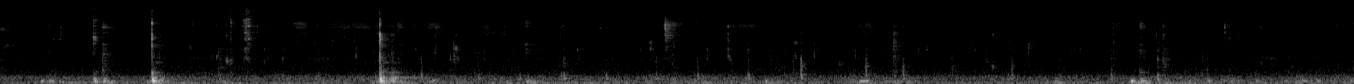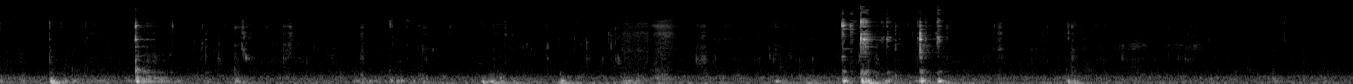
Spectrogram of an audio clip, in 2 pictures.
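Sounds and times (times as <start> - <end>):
person chewing food: 0.1 - 27.0.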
